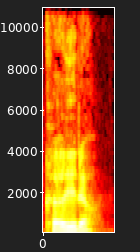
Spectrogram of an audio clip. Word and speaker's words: Karlhto: K-A-R-L-H-T-O, Karlhto. It's pronounced Karlhto with an H.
